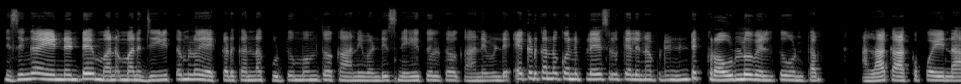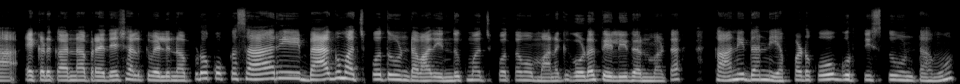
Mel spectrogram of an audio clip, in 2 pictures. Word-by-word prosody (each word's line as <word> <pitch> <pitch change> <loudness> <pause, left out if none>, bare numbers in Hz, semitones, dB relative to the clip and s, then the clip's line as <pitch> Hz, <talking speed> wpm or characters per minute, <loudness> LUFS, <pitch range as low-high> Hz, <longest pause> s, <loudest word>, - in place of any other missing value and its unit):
నిజంగా 230 +5 +1
ఏంటంటే, 225 +2 +5 0.2
మనం 205 0 0
మన 205 0 +2
జీవితంలో 230 +3 -1
ఎక్కడికన్నా 195 +1 -4
కుటుంబంతో 200 +3 -3
కానివ్వండి, 180 0 -2
స్నేహితులతో 190 +1 -3
కానివ్వండి, 175 +1 -4
ఎక్కడికన్నా 265 0 -1
కొన్ని 245 -2 +2
ప్లేసులకి 235 -1 -1
వెళ్ళినప్పుడు 220 -2 -2
ఏంటంటే, 225 +5 +1
క్రౌడ్‌లో 215 +2 +4
వెళ్తూ 200 +1 -2
ఉంటాం. 185 0 -5 0.5
అలా 175 +3 +2
కాకపోయినా 185 0 0 0.3
ఎక్కడికన్నా 195 -1 +1
ప్రదేశాలకు 200 +3 +1
వెళ్ళినప్పుడు 185 +4 0
ఒక్కొక్కసారి 260 +1 +1 0.2
బ్యాగు 240 +6 +6
మర్చిపోతూ 235 -2 0
ఉంటాం. 185 -4 -1
అది 175 - -2
ఎందుకు 185 +2 -2
మర్చిపోతామో, 195 0 -6
మనకి 170 +5 -4
కూడా 195 +2 +3
తెలీదనమాట. 175 -2 -1 0.5
కానీ 200 +6 +2
దాన్ని 215 -3 +1
ఎప్పటకో 205 +4 -3 0.2
గుర్తిస్తూ 210 -1 -3
ఉంటాము. 175 0 -3
200 Hz, 120 wpm, -22 LUFS, 185-225 Hz, 0.5 s, బ్యాగు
